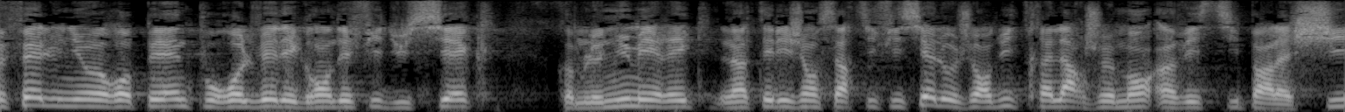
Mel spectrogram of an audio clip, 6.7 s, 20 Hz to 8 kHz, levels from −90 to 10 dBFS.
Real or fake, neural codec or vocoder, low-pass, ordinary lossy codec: real; none; none; none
